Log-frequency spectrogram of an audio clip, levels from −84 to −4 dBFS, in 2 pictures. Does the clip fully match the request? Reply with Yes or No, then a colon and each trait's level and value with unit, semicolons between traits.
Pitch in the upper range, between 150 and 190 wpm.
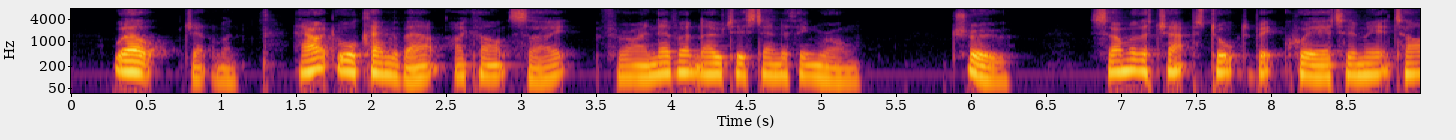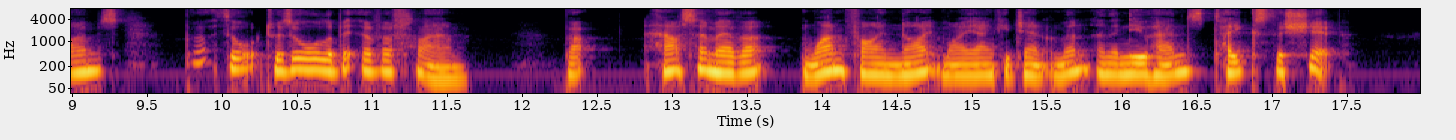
No: low, 120 Hz; average, 180 wpm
